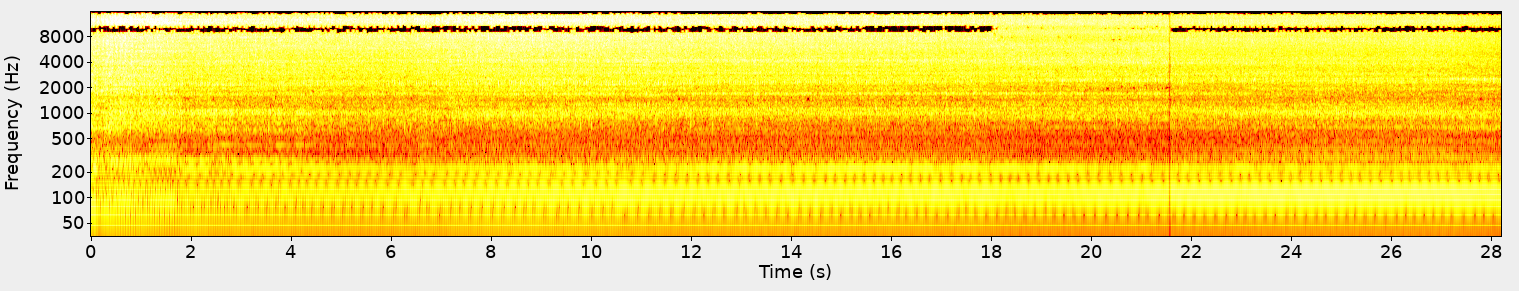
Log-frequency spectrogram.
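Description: Porsche 911 Carrera (991) 3.4-litre naturally aspirated flat-six on a cold start, heard at the quad exhaust tailpipes. It flares briefly as it catches, then idles steadily.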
